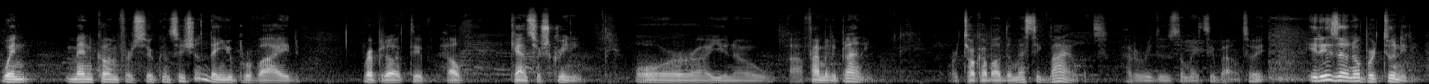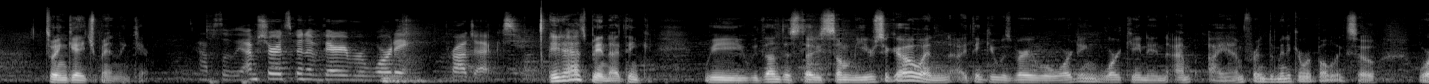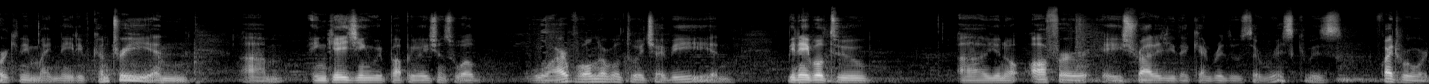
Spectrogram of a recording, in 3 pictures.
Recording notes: as they interview attendees, speakers and students from the Nebraska Infectious Disease Society (NIDS) 2023 Annual Conference.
